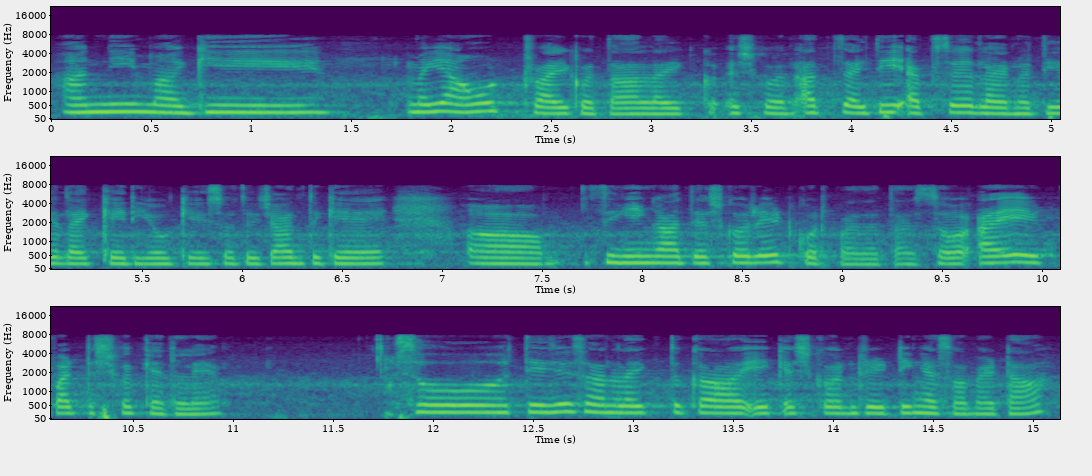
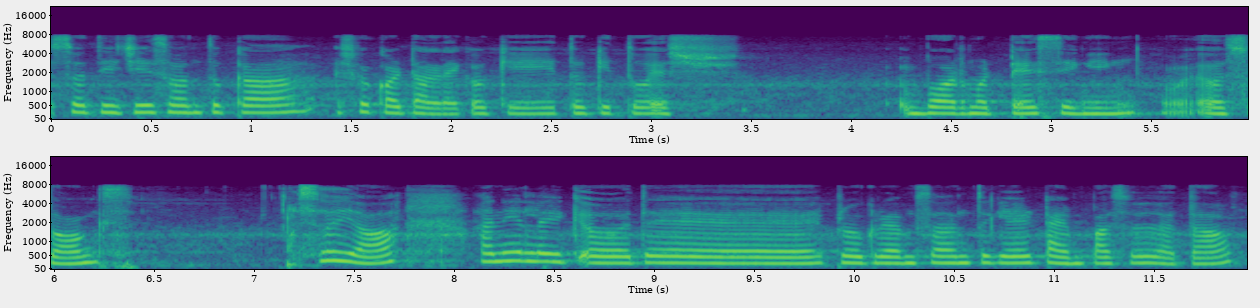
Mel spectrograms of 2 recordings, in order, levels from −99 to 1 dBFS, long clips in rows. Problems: background sounds at intervals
